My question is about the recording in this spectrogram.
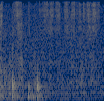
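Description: A marker pen writing on a white board: a few faint, short strokes in the first second, then near silence.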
